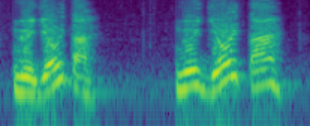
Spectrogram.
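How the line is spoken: Loud shout. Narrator (Vietnamese): Dương Tiêu quát to

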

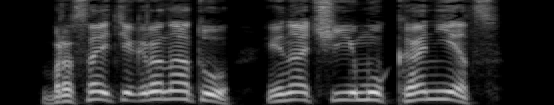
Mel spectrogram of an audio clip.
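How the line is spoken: Shouted. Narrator (Russian): выкрикнул Эндрюс

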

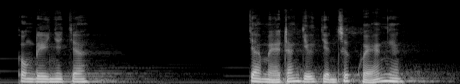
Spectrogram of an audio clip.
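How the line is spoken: Very sad voice. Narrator (Vietnamese): nó nói với giọng điệu buồn lắm

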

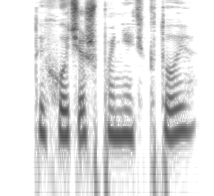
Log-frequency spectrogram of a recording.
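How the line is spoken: Plain. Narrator (Russian): спросил он наконец

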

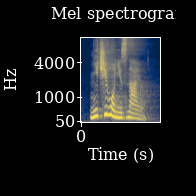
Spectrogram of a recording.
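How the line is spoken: Irritated reply. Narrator (Russian): раздраженно ответил тот

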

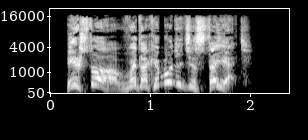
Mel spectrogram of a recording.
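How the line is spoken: Yelling. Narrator (Russian): Заорал он краснее

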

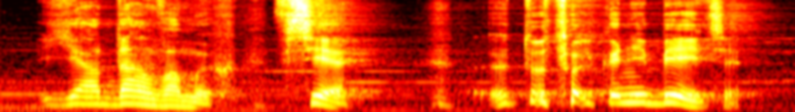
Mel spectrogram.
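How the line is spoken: Tearful speech. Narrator (Russian): сквозь слезы сказал

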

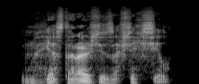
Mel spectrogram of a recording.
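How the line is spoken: Mumbling. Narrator (Russian): пробормотал бутлегер

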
